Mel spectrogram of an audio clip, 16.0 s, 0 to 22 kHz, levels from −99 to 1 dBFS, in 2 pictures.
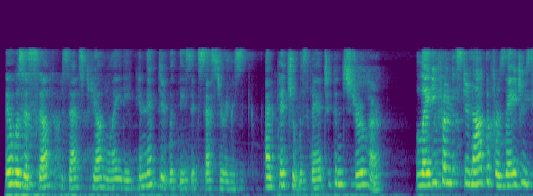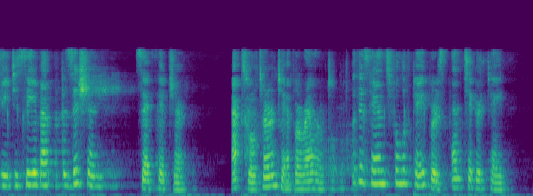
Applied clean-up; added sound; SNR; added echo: neural mask model DeepFilterNet 3.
